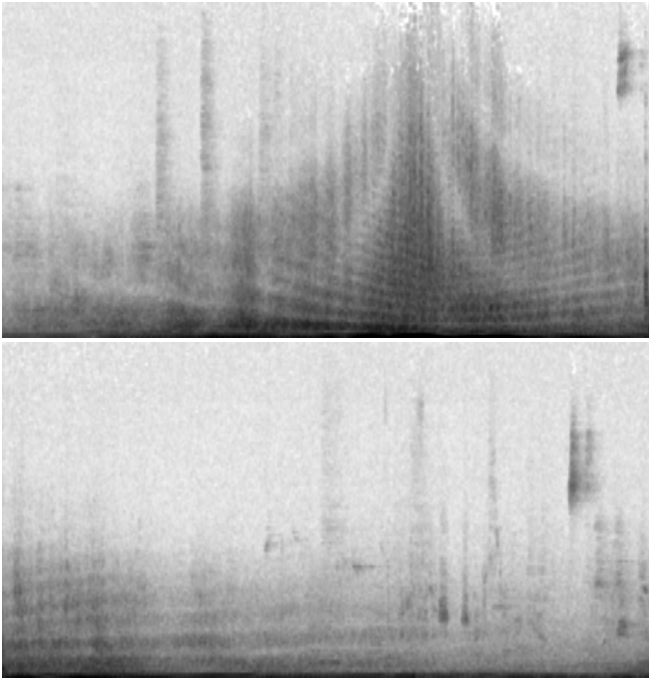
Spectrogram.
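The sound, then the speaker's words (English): Drone of an Avro Lancaster bomber flying past during a commemorative service at a memorial. The low, rumbling propeller-engine roar builds to a peak near the middle, then eases slightly and carries on steadily to the end. “we will listen to those in the sky and the Lancaster fly past.”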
